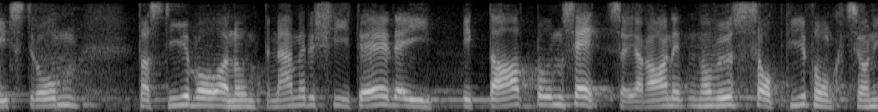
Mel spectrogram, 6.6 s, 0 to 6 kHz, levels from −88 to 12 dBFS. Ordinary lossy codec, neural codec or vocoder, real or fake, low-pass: Opus, 64 kbps; codec, 16 kHz, 1 kbps, X-Codec, HuBERT features, trained on general audio; fake; 5.4 kHz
